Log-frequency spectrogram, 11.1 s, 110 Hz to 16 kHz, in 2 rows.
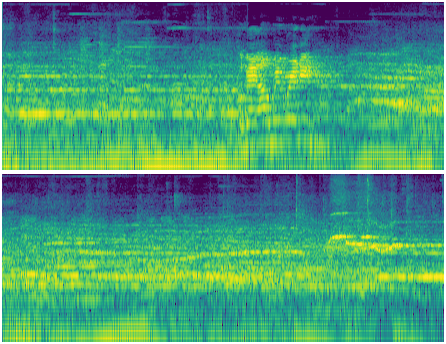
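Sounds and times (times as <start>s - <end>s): crowd cheering and whooping: 4.3s - 11.0s.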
